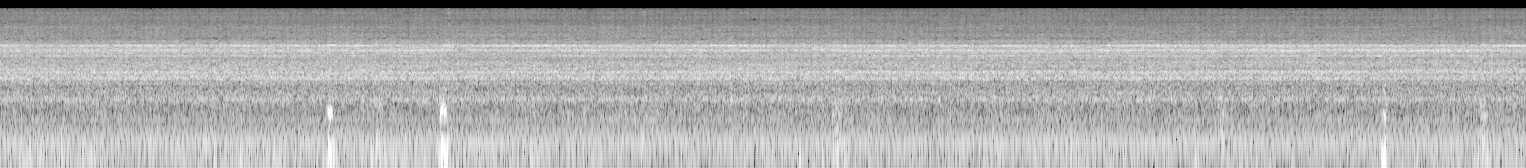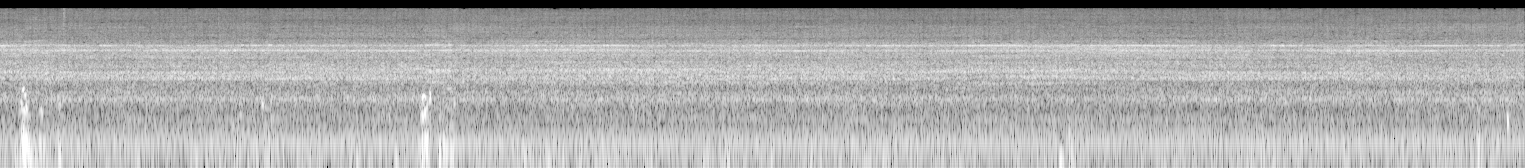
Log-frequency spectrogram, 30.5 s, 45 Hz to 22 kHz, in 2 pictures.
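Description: Creality Falcon2 22 W laser engraver running an engraving job on plywood: a steady whir and hiss with a high, even whine, and a few faint clicks.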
